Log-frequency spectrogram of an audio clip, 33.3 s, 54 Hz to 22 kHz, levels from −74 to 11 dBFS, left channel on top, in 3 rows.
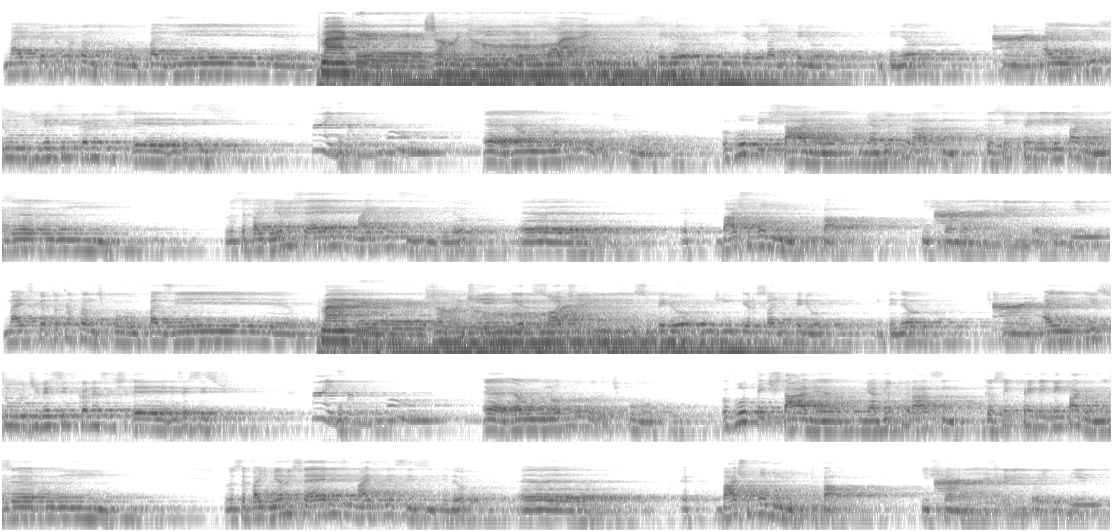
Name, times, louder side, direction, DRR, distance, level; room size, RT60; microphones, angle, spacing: voice 1, 0.0-3.1 4.5-8.3 8.7-9.3 10.0-13.3 14.4-14.6 15.9-17.7 18.3-23.3 24.4-26.9 27.3-28.4 29.0-30.7 31.4-31.9 32.3-32.7, right 1 dB, 45° right, 0 dB, 2.0 m, -31 dB
Singing, 3.1-7.9, left 2 dB, 75° left, 1.4 m, -25 dB
voice 2, 9.9-11.0 14.2-15.3 31.5-33.1, right 1 dB, 15° right, 0 dB, 2.6 m, -37 dB
20.5 x 18.0 x 9.5 m, 2.6 s
head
